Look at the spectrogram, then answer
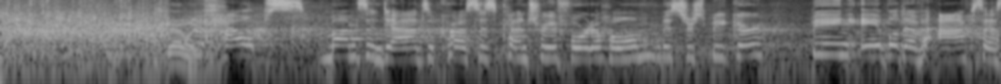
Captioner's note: some Applause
